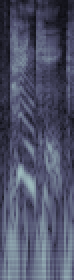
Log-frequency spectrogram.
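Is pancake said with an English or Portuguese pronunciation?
English. It is said with English pronunciation. "Nós não vamos dizer"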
